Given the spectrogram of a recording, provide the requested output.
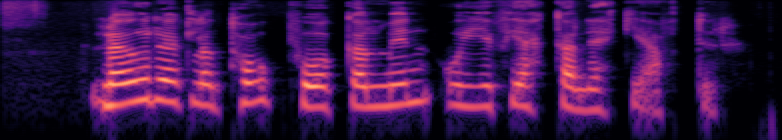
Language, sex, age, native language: Icelandic, female, 60-69, Icelandic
